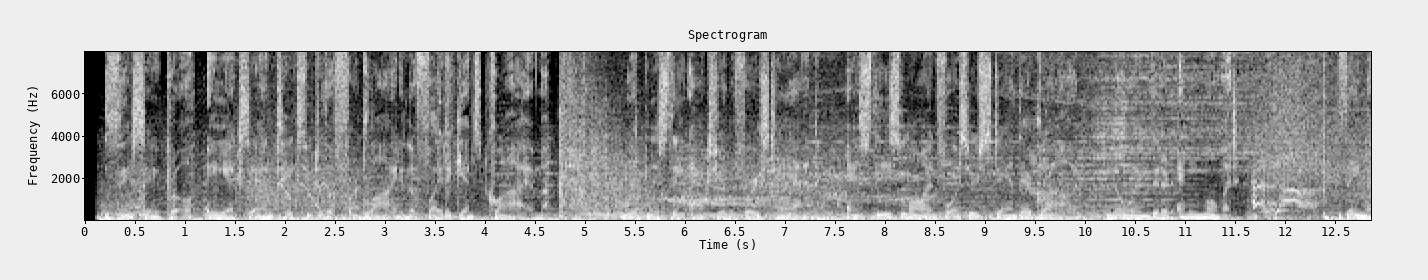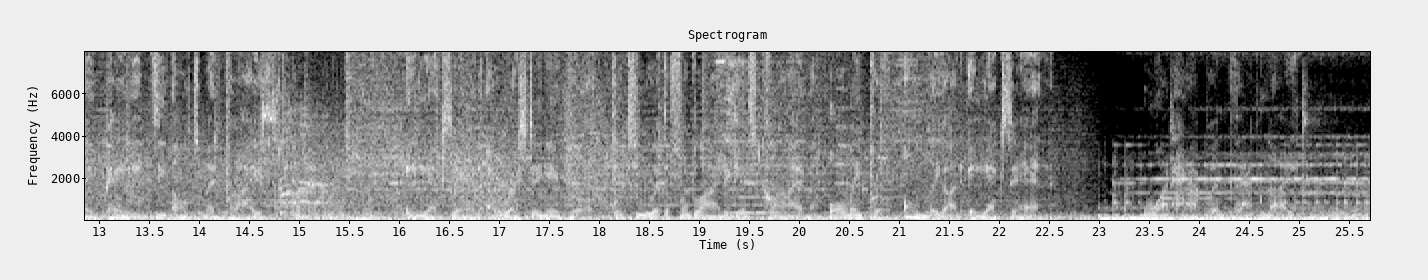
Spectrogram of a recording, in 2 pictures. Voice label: Promos

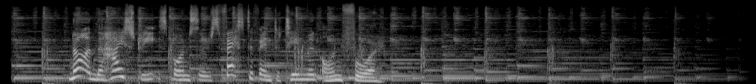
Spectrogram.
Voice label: Commercial; Not On The High Street

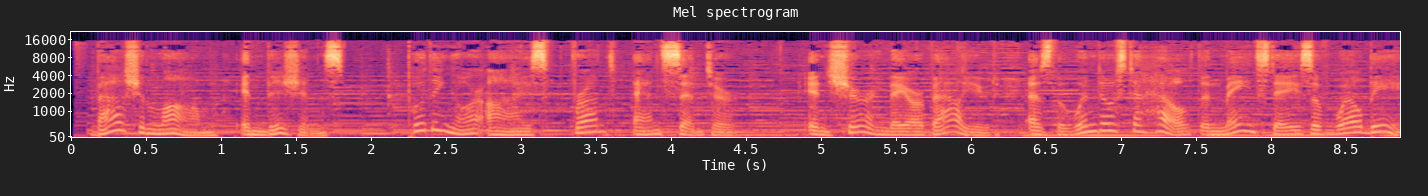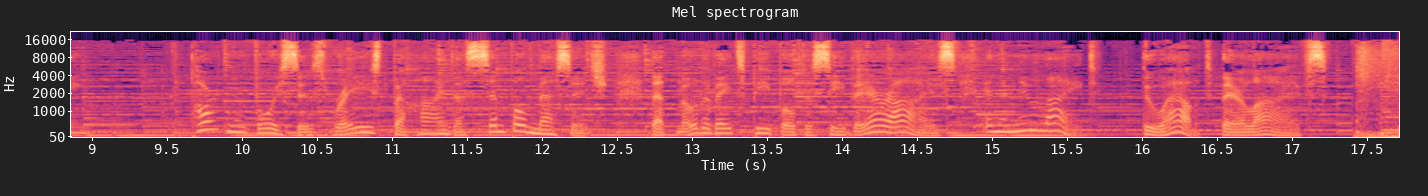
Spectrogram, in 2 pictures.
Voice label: corporate image

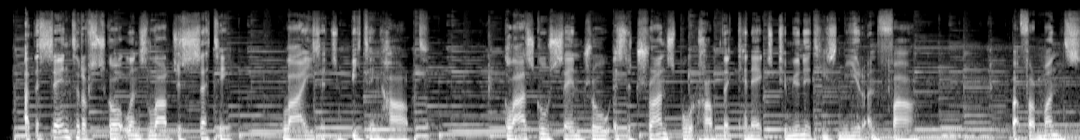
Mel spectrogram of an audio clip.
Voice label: Documentary Extract

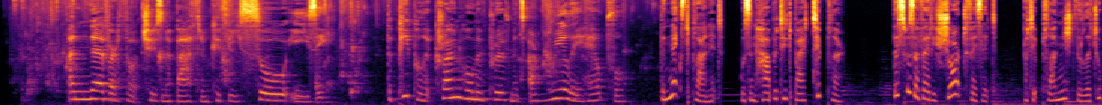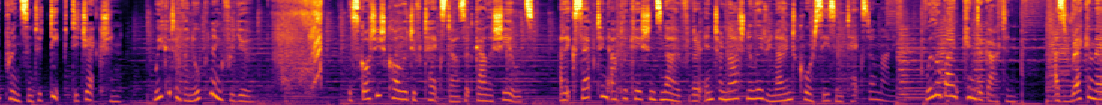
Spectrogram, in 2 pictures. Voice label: Commercial

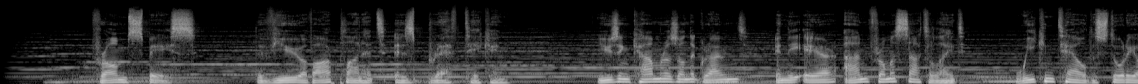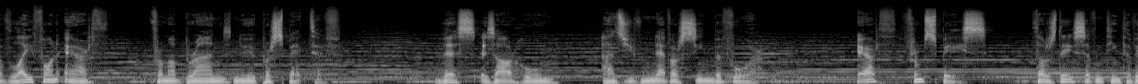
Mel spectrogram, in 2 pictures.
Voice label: Promo; BBC 1

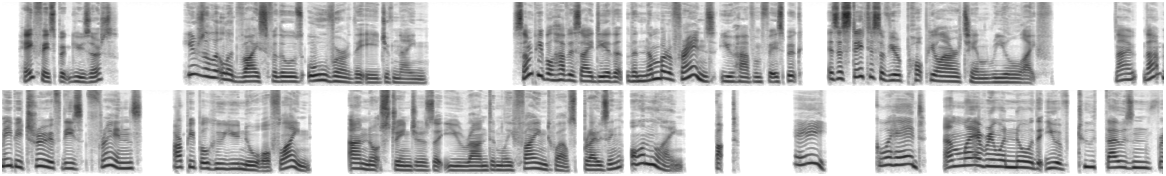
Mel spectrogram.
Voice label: Commercial; Facebook

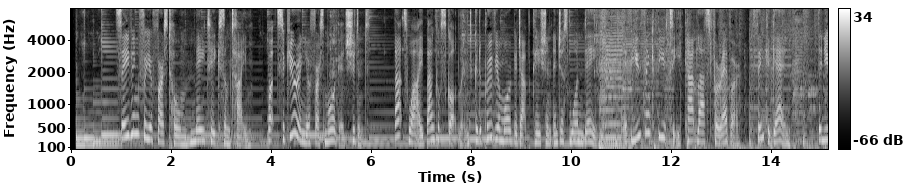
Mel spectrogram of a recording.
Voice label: Commercial Voice Reel

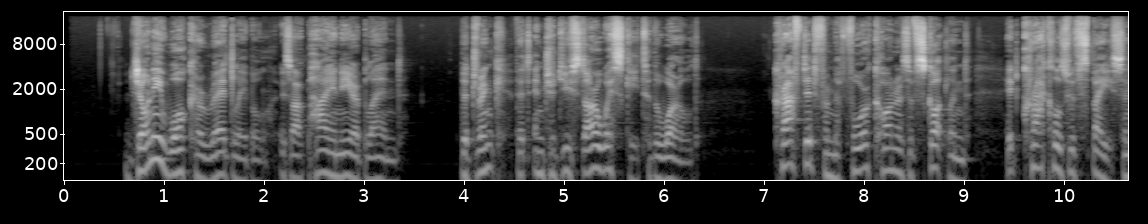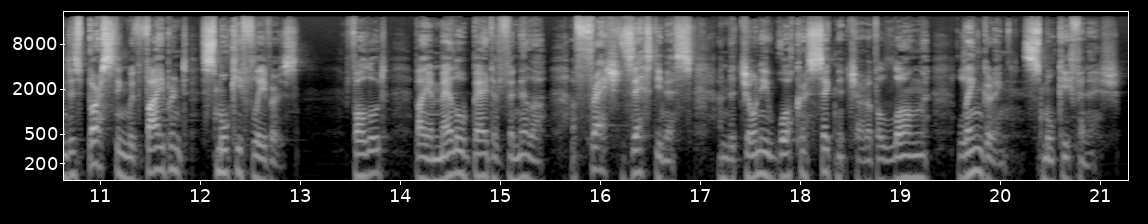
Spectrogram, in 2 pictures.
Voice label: Corporate Whiskey; Johnnie Walker

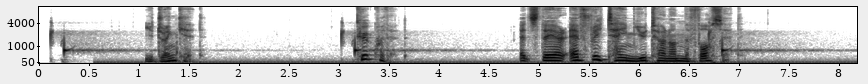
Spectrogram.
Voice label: Safe Water Commercial

